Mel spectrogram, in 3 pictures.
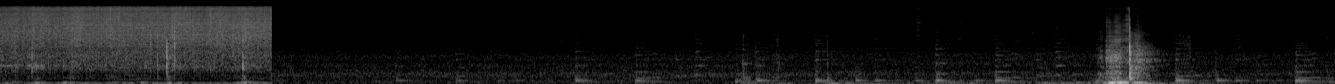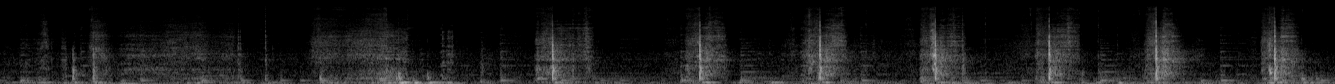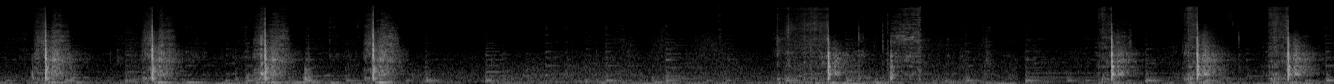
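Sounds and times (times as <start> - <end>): knife cutting through eggplant: 18.7 - 19.4, 20.1 - 25.3, 25.9 - 30.8, 34.4 - 36.0, 37.6 - 39.9.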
